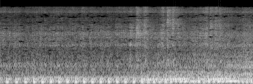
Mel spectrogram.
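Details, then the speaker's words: Honda Supra X automatic clutch check. With the shift pedal held in first gear, the throttle is opened and the bike stays still. A steady single-cylinder putter picks up smoothly with no clunk or jolt. The clutch is working normally. "gas-gas dia masih Diam berarti koplingnya sudah berfungsi seperti itu ya"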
